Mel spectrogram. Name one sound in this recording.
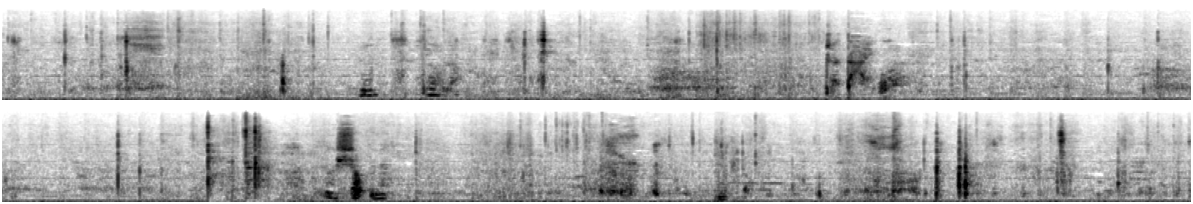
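A utensil scrapes and clicks against bone.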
